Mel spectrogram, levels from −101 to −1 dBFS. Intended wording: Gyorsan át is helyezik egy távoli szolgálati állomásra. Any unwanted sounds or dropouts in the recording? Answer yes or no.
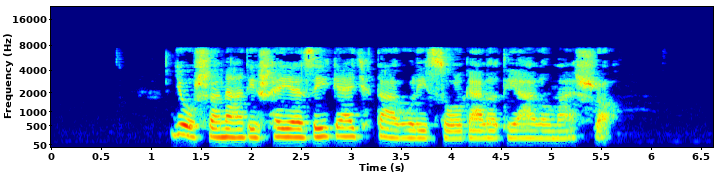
no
